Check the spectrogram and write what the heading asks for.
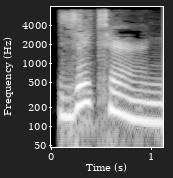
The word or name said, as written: zittern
